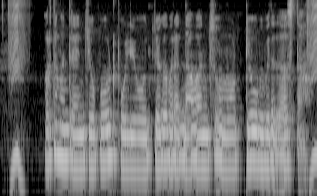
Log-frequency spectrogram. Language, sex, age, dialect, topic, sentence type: Marathi, female, 31-35, Southern Konkan, banking, statement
